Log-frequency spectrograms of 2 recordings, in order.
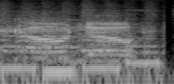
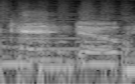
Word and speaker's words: Kondo: Like how to say Kondo. – He says it right. He says Kondo. Yeah, he does say Kondo. Yeah. – It's not pronounced Kendo.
